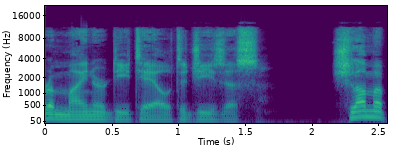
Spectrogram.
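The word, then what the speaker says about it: ܫܠܡܐ: Shlama, pronounced shlama, was not chosen by accident.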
